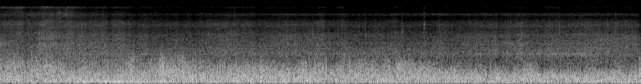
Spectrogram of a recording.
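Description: Wind rushing over the microphone on a moving motorcycle, with the engine running steadily underneath.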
